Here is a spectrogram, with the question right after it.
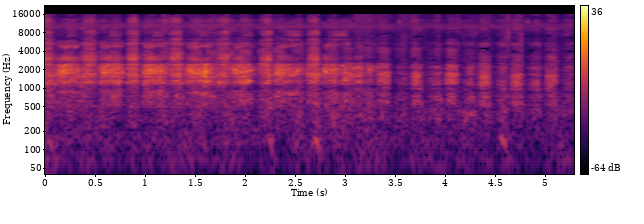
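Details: Rottweiler dog during mating, breathing in fast, rhythmic breathy pants, about two per second, each a broad hissy burst, steady through the clip with faint background noise.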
